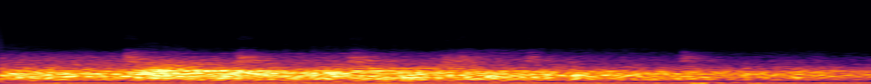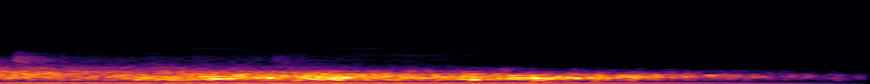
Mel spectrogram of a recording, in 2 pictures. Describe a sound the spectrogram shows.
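Water churns with a dull, muffled underwater rumble that fades away toward the end.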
